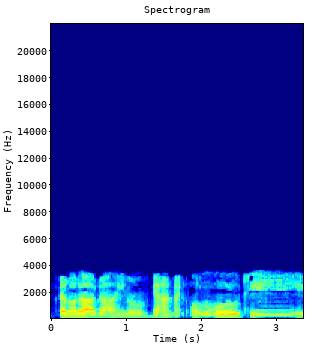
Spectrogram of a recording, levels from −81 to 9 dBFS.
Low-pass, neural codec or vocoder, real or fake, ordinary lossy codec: 3.6 kHz; autoencoder, 22.05 kHz, a latent of 192 numbers a frame, VITS, trained on one speaker; fake; MP3, 16 kbps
